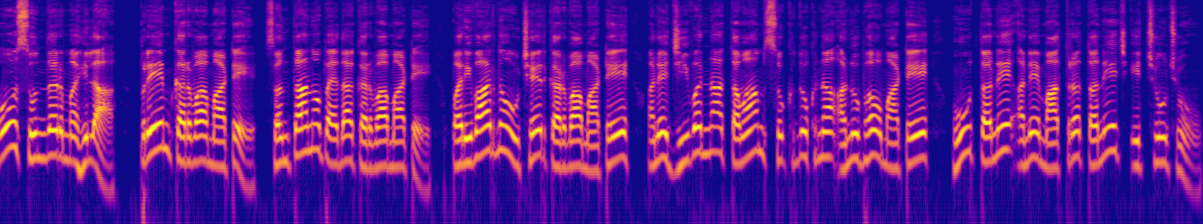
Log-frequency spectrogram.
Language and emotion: Gujarati, neutral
